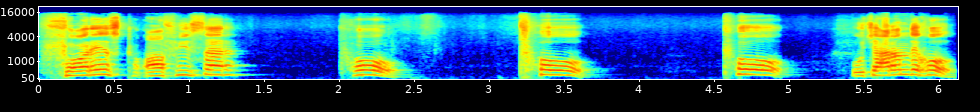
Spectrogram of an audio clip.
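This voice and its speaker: A woman teaching English grammar to a class, asking questions and answering them herself, and drawing out example words slowly. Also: fairly high pitch.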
